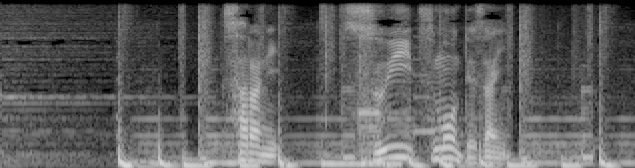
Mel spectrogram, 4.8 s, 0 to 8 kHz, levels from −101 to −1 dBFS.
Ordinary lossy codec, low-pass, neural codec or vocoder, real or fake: none; 7.2 kHz; none; real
